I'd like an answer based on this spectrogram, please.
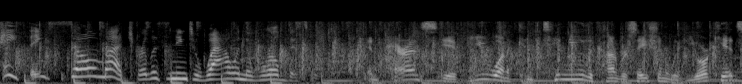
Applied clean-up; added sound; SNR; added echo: none; Applause / Cheering / Clapping; 10 dB; none.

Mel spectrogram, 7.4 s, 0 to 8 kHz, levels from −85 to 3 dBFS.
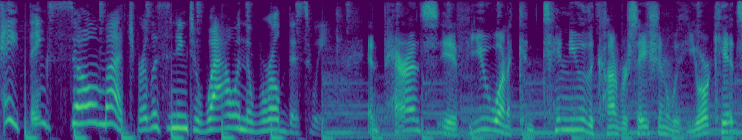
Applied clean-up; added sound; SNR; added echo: none; none; none; none.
